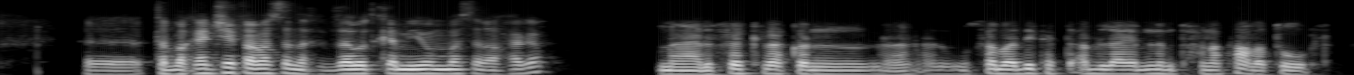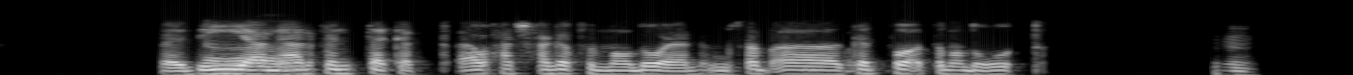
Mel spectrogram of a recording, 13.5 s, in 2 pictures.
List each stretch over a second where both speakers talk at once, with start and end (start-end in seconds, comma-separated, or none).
none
